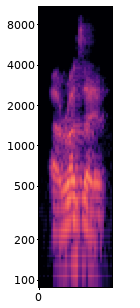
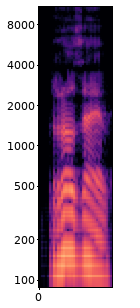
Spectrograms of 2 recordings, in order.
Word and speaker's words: Rozaev: Rozaev. Rozaev.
